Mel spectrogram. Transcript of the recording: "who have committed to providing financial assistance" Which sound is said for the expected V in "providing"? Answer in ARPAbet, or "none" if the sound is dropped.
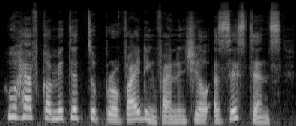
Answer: V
